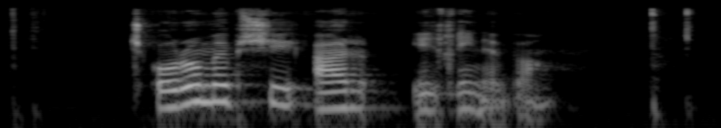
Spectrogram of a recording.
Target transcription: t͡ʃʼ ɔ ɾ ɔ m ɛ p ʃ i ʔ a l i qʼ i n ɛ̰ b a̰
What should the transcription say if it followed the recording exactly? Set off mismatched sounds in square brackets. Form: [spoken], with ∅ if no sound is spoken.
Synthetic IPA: t͡ʃʼ ɔ ɾ ɔ m ɛ p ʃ i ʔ a [ɾ] i qʼ i n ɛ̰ b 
